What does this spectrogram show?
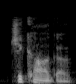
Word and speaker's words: Chicago: Asian you would think Chicago yeah Chicago but yeah it's like um chef chef is also c-h-e-f yeah and this is c-h-i-c-a-gi Chicago so it's spelled CH but it's pronounced s h yeah really this always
